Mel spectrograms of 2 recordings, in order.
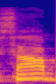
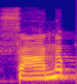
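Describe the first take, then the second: First: The n is only a light nasal sound. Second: The n is pronounced as a full consonant. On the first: The speaker calls it right. "आवाज़ मुकम्मल नहीं निकलती है, नाक से निकलती है" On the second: The speaker calls it wrong. "हम लोग सानप नहीं बोलते हैं"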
